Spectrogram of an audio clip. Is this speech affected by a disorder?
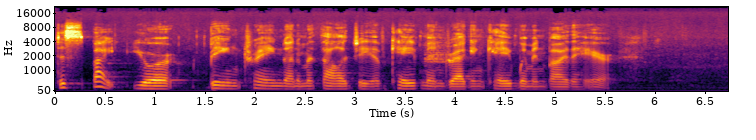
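No.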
